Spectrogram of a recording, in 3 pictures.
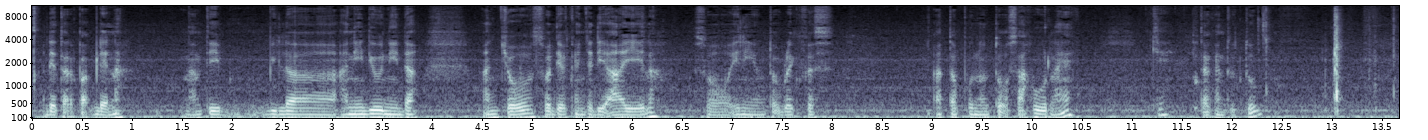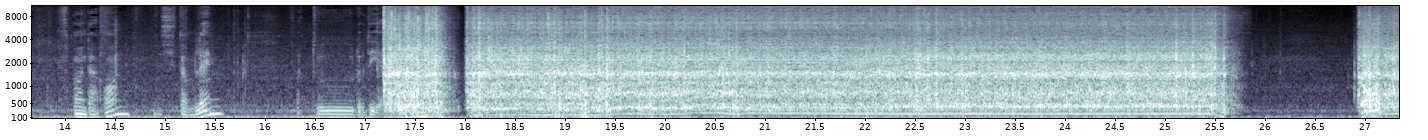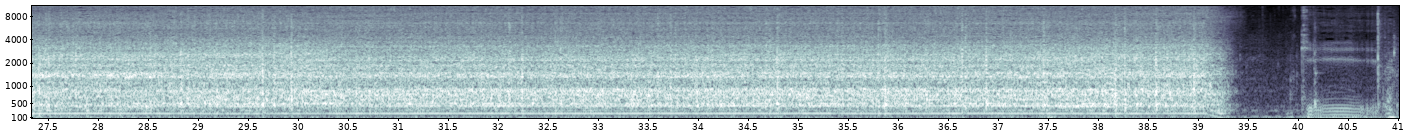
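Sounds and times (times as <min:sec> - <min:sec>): blender motor running: 0:17.2 - 0:25.8, 0:26.9 - 0:39.4.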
